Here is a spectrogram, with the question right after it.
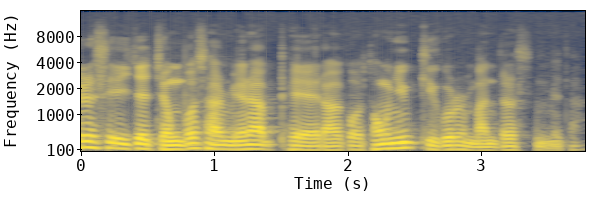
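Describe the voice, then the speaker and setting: A man's voice at a fairly low pitch. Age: 90s. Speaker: honorary chairman of an industry federation. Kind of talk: anniversary event interview, reminiscing. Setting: stage with audience.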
